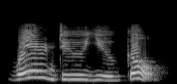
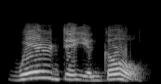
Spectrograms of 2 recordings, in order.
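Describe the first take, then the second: First: Each word is said clearly and separately. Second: The words are reduced and blended together quickly. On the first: "Clean, unreduced" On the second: "普通のネイティブがこのように"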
